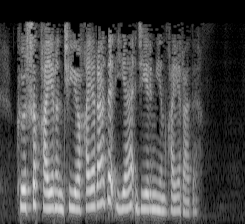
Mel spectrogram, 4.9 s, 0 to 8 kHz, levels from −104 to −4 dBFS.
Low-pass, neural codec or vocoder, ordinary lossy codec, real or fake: 7.2 kHz; codec, 16 kHz, 0.7 kbps, FocalCodec; MP3, 24 kbps; fake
